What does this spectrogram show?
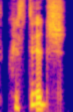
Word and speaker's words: Krstich: So it's Krstich. It's only got one vowel in it. So people don't know how to say it.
